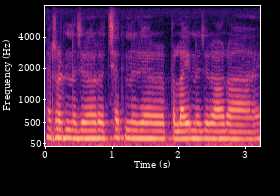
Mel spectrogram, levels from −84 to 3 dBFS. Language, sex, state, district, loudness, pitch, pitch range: Hindi, male, Jharkhand, Sahebganj, -14 LUFS, 165 Hz, 160-170 Hz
